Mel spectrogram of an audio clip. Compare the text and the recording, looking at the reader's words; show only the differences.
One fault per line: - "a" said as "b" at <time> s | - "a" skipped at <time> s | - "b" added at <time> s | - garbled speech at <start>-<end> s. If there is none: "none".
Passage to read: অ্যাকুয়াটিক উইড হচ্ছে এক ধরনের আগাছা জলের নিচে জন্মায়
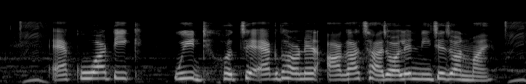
none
